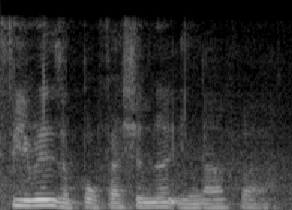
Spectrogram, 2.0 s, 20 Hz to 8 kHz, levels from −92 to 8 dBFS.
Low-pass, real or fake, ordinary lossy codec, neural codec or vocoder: 7.2 kHz; fake; none; vocoder, 44.1 kHz, 128 mel bands, Pupu-Vocoder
